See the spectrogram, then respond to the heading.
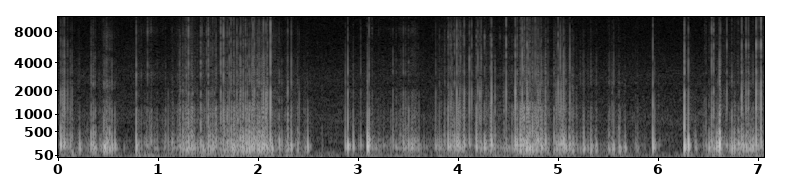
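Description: Fingernails scratch across the ribbed weave of a yellow striped, woven oval pad made of a straw-like fabric. The result is a dense, continuous rasping and rustling in repeated bursts, punctuated by sharp clicks and snaps. The sound has a warm, mostly low-mid body.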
